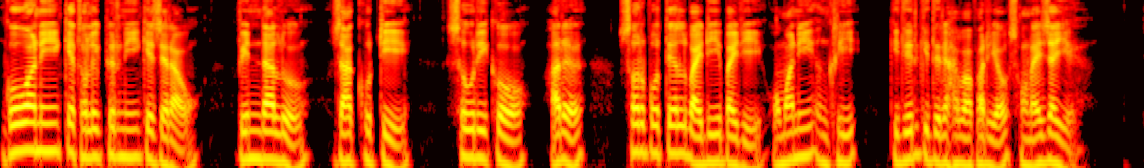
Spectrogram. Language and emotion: Bodo, neutral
